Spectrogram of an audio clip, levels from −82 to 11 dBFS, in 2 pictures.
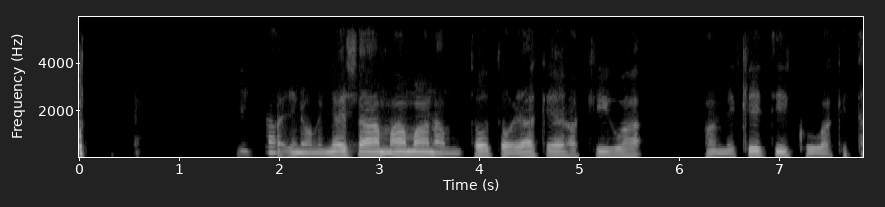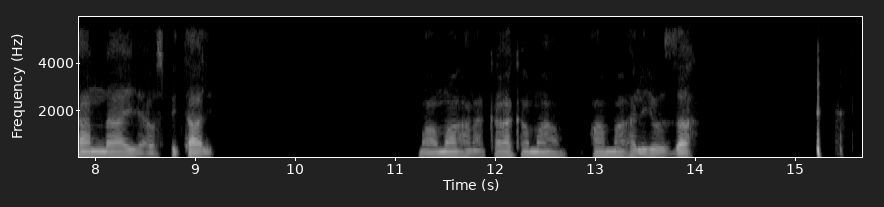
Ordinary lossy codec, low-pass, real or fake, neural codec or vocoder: Opus, 16 kbps; 5.4 kHz; real; none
